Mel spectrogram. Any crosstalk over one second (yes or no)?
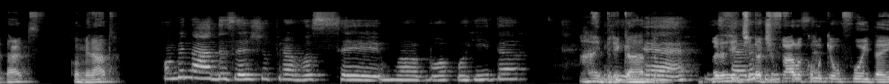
yes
